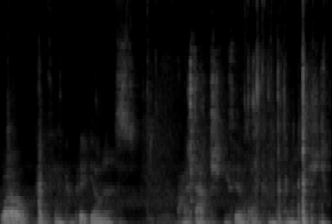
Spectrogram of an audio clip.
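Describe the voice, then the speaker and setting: A woman's voice: medium pitch, steady tone, normal speed, vocal fry, darkish tone. A woman co-hosting a building video, chatting casually and joking as she builds. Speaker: co-host. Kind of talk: casual chat while building. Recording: echoey room with background noise.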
